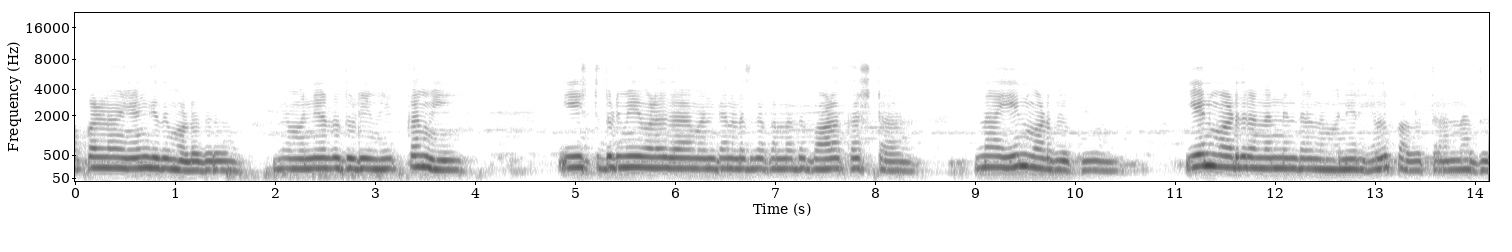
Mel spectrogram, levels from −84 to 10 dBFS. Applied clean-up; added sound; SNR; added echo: none; none; none; reverberation time 0.2 s.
